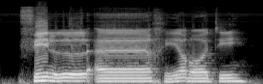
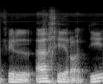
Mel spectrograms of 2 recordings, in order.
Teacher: dua harakat Fil akirti ini tidak dibaca dengan fil Akti tapi dipanjangkan dengan a-nya dengan a yang dipanjangkan karena ini terjadinya mad badal tatkala adanya Hamzah bertemu dengan huruf mad berupa Alif yang di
